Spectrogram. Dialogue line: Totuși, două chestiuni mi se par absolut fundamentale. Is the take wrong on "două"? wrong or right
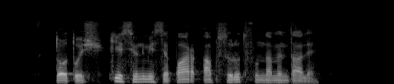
wrong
